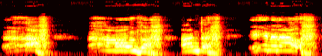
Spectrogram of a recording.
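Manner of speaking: high strained grunts while tying shoes; meathead grunting. Retold or imitated. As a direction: grunt each step of the shoelace like a heavy lift. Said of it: "doing their shoelace up like".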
